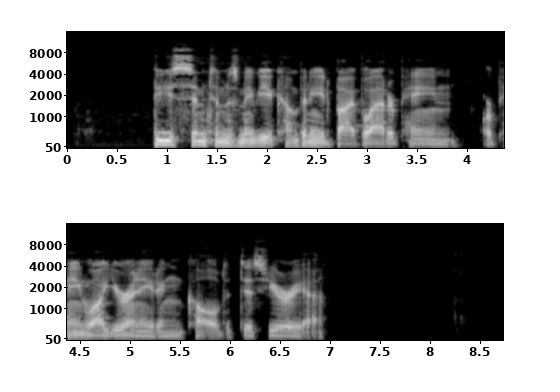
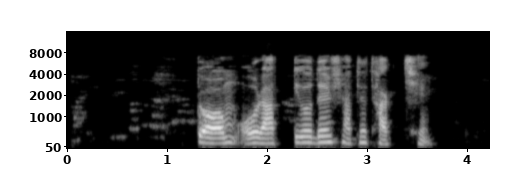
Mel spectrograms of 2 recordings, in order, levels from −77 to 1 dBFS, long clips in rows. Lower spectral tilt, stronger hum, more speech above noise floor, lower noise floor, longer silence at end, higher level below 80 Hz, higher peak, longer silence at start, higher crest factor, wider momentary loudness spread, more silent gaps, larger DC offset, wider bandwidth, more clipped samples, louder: first, -4.5 dB/octave vs -3 dB/octave; neither; first, 65 dB vs 56 dB; first, -82 dBFS vs -72 dBFS; first, 1.8 s vs 0.6 s; first, -44 dBFS vs -60 dBFS; about the same, 0 dBFS vs 0 dBFS; second, 0.85 s vs 1.3 s; about the same, 18 dB vs 18 dB; first, 12 LU vs 9 LU; neither; neither; first, 9.6 kHz vs 7.8 kHz; neither; about the same, -17 LUFS vs -16 LUFS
